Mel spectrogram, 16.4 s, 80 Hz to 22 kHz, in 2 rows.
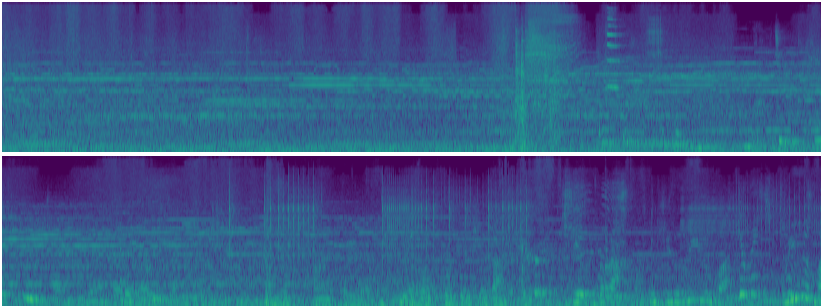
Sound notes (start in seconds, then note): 5.9 door squeaks; 6.8 man and woman chatters; 12.4 arguing in unknown foreign language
